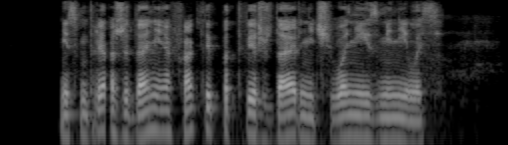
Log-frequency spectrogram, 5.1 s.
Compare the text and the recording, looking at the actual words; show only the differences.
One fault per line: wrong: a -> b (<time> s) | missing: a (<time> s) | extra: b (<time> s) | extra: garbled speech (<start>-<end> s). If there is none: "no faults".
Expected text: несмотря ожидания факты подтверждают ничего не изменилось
no faults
